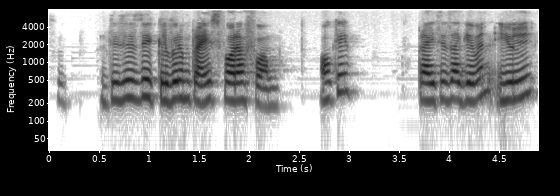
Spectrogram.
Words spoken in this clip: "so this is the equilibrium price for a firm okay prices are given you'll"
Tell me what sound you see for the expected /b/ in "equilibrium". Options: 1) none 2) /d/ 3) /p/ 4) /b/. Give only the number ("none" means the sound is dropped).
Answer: 1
